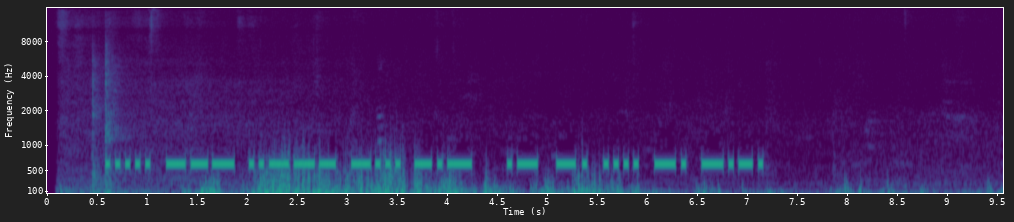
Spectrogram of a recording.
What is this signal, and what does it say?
Morse code, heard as a keyed tone, hand-sent with a bug key, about 24 wpm, 630 Hz, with the noise of a residential street. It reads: 5O2BK ANHNC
